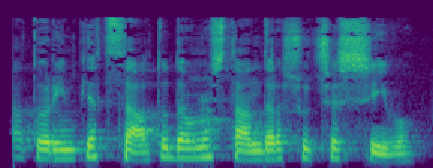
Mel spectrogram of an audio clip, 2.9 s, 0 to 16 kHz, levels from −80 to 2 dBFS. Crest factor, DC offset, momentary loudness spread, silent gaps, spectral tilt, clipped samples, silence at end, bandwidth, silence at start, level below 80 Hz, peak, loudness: 18 dB; under 0.1%; 4 LU; none; -3 dB/octave; under 0.1%; 0.15 s; 11.5 kHz; 0.1 s; -70 dBFS; 0 dBFS; -17 LUFS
